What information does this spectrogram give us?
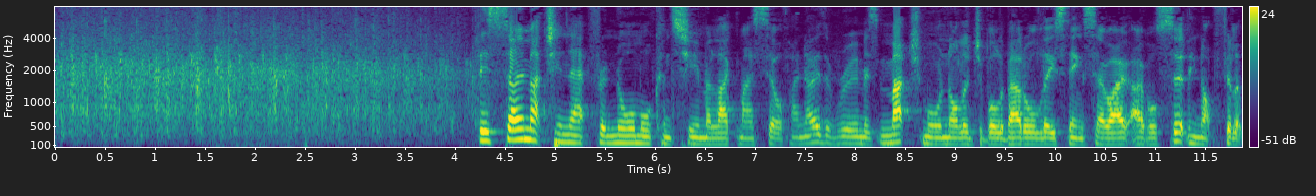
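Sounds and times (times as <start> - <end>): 
audience applause: 0.0 - 4.6
speech: 4.2 - 11.8.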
